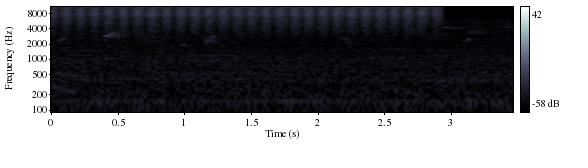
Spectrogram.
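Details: Grasshopper chirping, with a sound made by a comb of teeth on the hind leg rubbed against a ridge on the wing. A very high, steady train of rapid, evenly spaced pulses stops abruptly near the end.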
